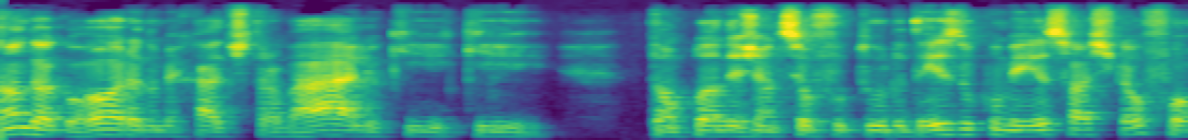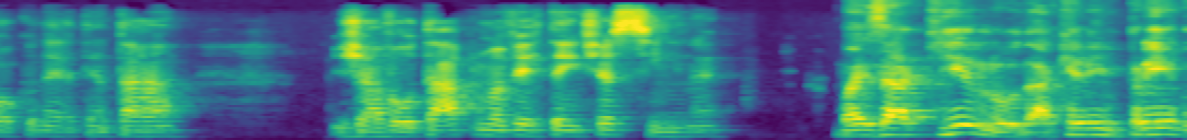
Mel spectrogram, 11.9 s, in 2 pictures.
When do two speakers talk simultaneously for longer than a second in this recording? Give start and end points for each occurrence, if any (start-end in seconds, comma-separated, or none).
none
